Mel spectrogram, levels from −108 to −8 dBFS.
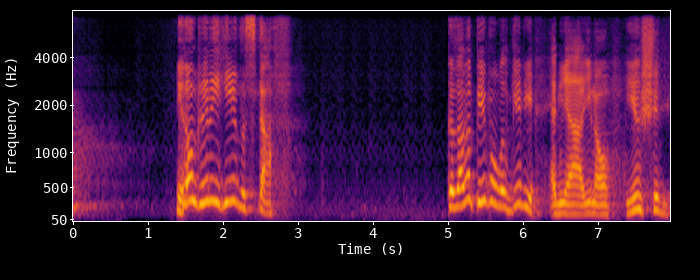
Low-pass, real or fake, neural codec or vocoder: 7.2 kHz; fake; codec, 16 kHz, 1 kbps, FunCodec, trained on Chinese and English, 50 frames a second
